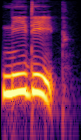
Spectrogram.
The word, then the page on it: knee-deep: American English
